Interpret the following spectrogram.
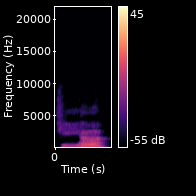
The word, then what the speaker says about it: Jiya: It's Jiya, Jiya, pronounced Jiya.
